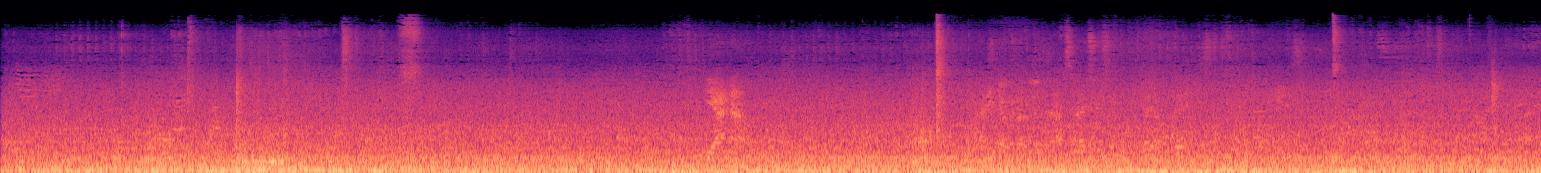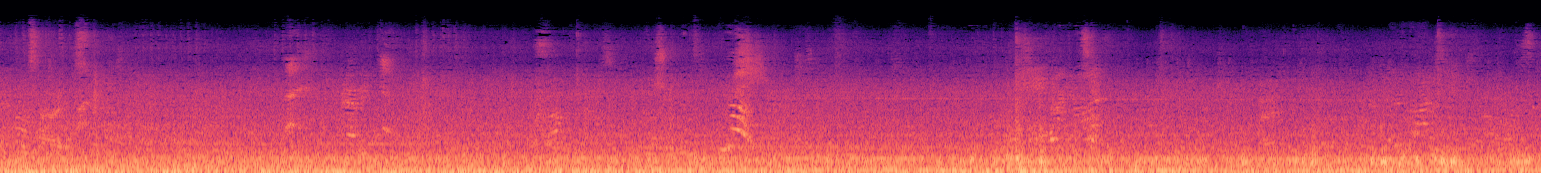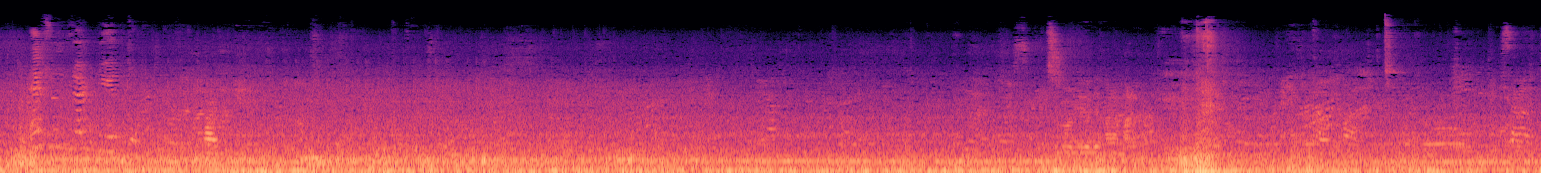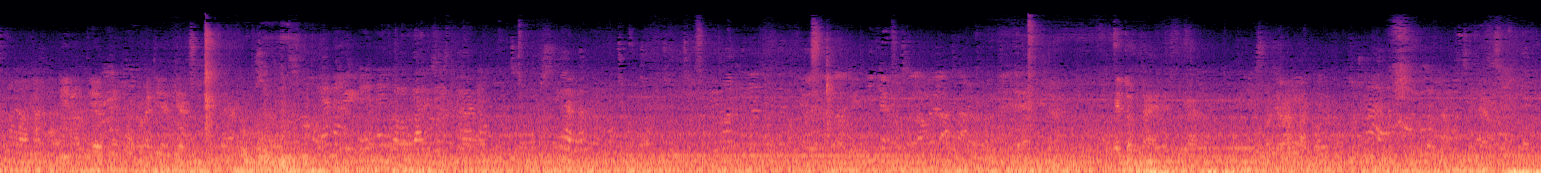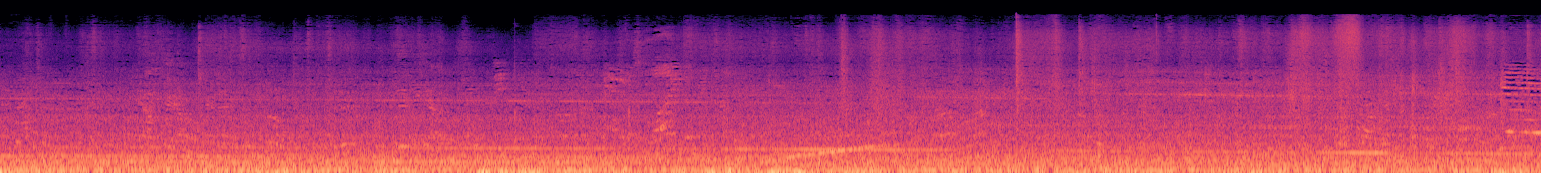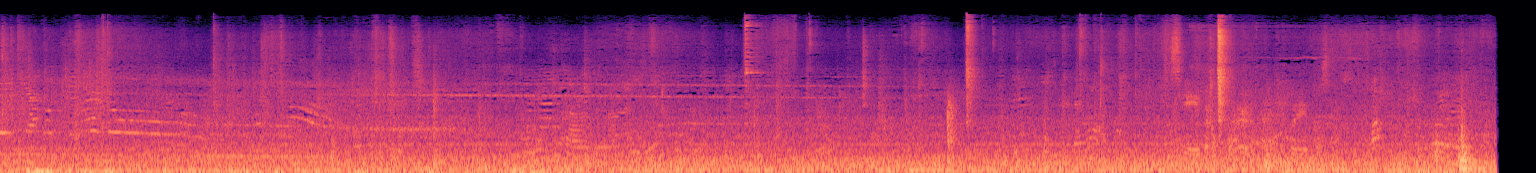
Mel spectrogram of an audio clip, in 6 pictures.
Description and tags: Tren Int. Train Gente Hablando Español
Espaol, Gente, Hablando, Int, Train, Tren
